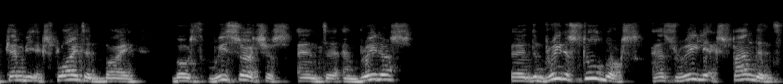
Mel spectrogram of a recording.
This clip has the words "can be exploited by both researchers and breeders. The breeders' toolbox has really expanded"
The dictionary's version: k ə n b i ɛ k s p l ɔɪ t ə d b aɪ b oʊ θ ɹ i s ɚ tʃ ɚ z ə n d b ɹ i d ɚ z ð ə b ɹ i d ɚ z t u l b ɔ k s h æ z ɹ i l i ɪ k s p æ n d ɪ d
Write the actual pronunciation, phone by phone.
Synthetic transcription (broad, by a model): k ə n b i ɛ k s p l ɔɪ t ə d b aɪ b oʊ θ ɹ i s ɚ tʃ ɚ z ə n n b ɹ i d ɚ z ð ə b ɹ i d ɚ s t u l b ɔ k s h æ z ɹ i l i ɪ k s p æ n d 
